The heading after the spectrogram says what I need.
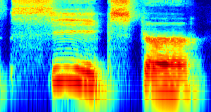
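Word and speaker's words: Seqster: And so if you look at the E in Seekster, there's a purple little line above the E because it's Seekster, and that's how it's pronunciated.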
